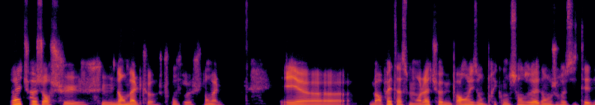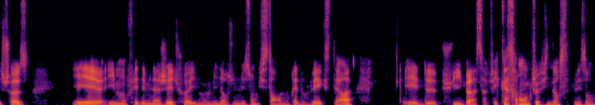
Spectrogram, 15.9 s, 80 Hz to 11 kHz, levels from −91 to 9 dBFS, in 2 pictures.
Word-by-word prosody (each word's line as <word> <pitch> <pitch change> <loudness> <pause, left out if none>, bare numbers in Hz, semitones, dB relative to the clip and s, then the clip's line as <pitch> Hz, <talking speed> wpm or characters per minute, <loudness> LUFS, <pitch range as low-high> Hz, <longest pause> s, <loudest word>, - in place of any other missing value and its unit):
Ouais, 215 +3 +7
tu - - -7
vois, 170 -2 +4
genre, 135 -4 +3
je - - -3
suis 120 -1 -2
je 120 - -11 0.2
suis 125 -1 -5
normal, 145 -7 +5
tu - - -10
vois, 115 +2 -5
je - - -17
trouve, 150 -1 -8
heu, 125 - -6
je - - -14
suis - - -15
normal. 110 -2 -3 0.8
Et 120 -1 +7
heu, 105 -1 +1 0.4
bah, 120 - -1
en - - -2
fait, 165 +3 +2
à 140 - +4
ce 125 +1 -6
moment-là, 125 +7 +2
tu - - -6
vois, 140 - +1
mes 120 -2 -5
parents, 130 +5 +2
ils 125 -3 -1
ont 115 - -5
pris 145 - -10
conscience 130 0 -3
de 125 - +1
la 120 - +5
dangerosité 120 +1 -3
des 125 - -12
choses 140 +6 +2 0.6
et 130 -2 +7
heu, - - +1
ils 125 0 -1
m'ont 120 -1 -4
fait 125 - -3
déménager, 115 +2 +1
tu 140 - -11
vois, 125 -2 -1
ils 115 0 -5
m'ont 110 -1 -9
mis 115 +2 -7
dans 115 -1 -4
une 115 0 -9
maison 115 +3 -5
qu'ils 120 - -3
étaient - - -2
en 110 - -3
train - - -9
de 110 - -11
rénover 115 +1 -1
et 115 - -3
cetera. - - +2 0.7
Et 125 -2 0
depuis, 115 +5 -3
bah, - - +5
ça - - -3
fait 130 - -5
4 130 +2 +3
ans 160 -1 +5
que - - -5
je 130 -4 +1
vis 140 - -4
dans 135 -1 -2
cette 125 - -6
maison 125 +5 -4
120 Hz, 275 wpm, -27 LUFS, 115-130 Hz, 0.8 s, Ouais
